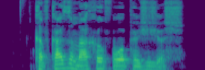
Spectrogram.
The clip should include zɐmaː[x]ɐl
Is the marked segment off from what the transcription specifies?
no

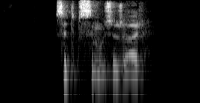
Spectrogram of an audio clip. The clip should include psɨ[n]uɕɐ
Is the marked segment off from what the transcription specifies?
yes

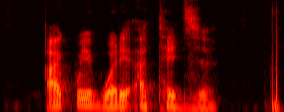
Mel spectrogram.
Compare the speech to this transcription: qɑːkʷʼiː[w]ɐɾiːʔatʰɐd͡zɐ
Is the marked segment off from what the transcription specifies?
no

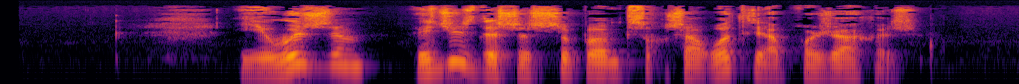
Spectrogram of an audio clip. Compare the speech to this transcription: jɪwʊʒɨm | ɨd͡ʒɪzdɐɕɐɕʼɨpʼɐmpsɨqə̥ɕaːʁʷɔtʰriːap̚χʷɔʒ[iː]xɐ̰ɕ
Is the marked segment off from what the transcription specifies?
yes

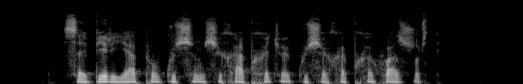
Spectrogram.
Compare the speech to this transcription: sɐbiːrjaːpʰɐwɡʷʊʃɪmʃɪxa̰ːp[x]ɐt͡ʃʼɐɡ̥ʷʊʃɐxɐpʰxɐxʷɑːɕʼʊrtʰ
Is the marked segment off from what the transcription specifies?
no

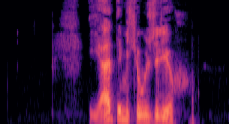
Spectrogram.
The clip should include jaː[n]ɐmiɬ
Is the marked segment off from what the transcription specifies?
yes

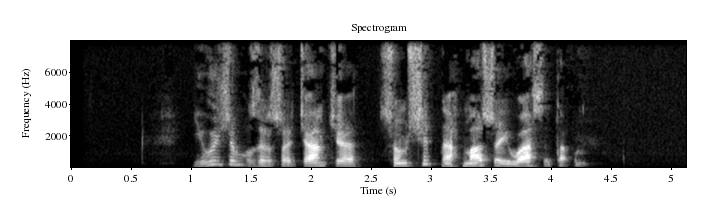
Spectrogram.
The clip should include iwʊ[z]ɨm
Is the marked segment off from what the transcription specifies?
yes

